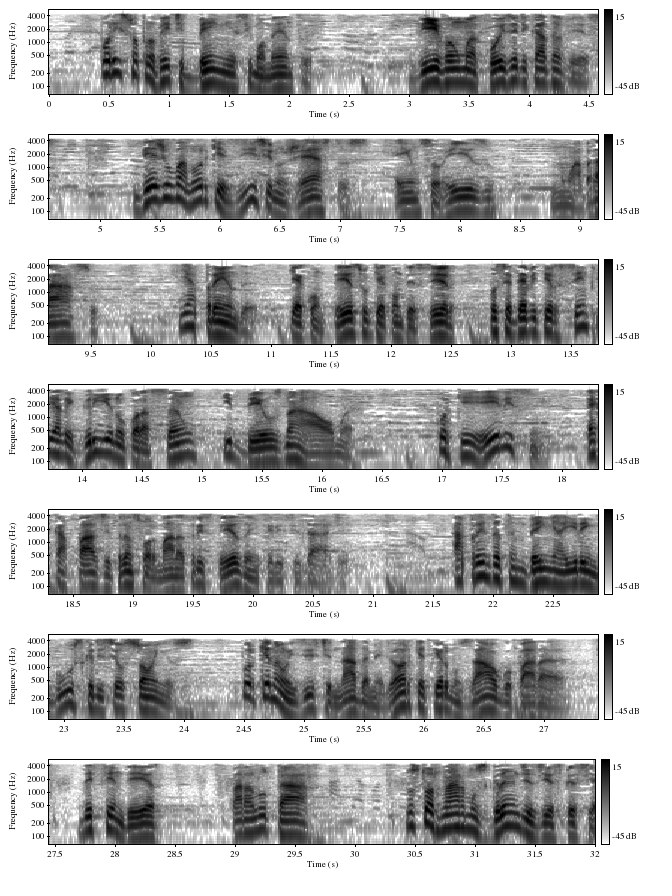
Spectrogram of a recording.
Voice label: Aniversário 15 anos Masculino; Telemensagens 2017; Aniversários

